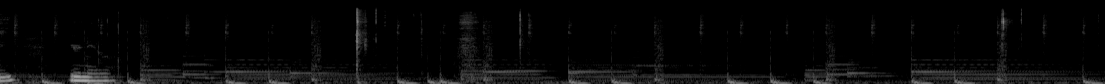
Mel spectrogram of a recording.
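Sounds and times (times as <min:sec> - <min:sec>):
background music with steady beat: 0:00.0 - 0:11.0
scissors snipping plastic: 0:03.6 - 0:04.3.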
